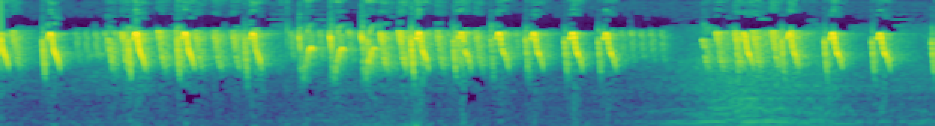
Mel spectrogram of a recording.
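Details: Bar-winged prinia (ciblek semi) singing vigorously: rapid series of sharp, high descending chirps in quick bursts, a short pause near four seconds, then another fast burst.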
